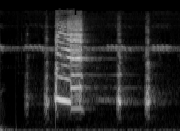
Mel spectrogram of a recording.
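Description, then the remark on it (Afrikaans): Hens cackle and cluck: a loud, harsh squawking burst followed by a few short, separate clucks spaced out over the next second, with no one talking. “Wanneer hulle haar sien aankom, kekkel en kla hulle dat dit klap.”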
